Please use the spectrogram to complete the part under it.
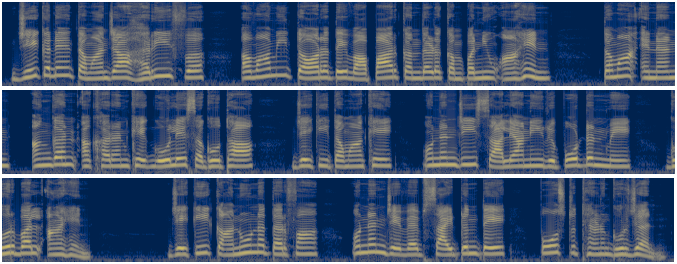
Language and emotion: Sindhi, neutral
